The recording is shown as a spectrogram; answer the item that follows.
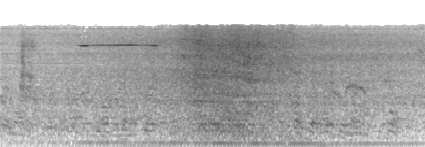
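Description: A car engine running as a car passes close by, swelling to its loudest about halfway through and then easing off.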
